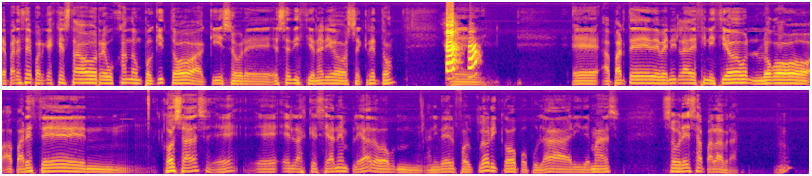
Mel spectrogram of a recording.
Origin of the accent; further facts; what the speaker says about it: Spain; De hecho, estamos nosotros aquí en España y somos de España, o sea que...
